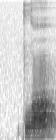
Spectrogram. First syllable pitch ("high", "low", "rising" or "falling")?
rising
